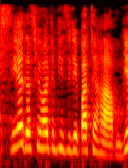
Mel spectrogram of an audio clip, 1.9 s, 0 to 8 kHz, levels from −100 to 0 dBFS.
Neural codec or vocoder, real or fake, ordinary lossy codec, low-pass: vocoder, 22.05 kHz, 80 mel bands, WaveNeXt; fake; none; 7.2 kHz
